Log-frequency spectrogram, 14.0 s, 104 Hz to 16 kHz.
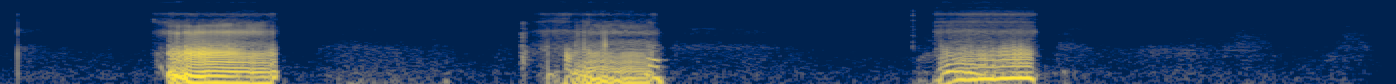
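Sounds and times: dog snoring: 0:01.5 - 0:02.9, 0:05.2 - 0:06.7, 0:09.3 - 0:10.4.

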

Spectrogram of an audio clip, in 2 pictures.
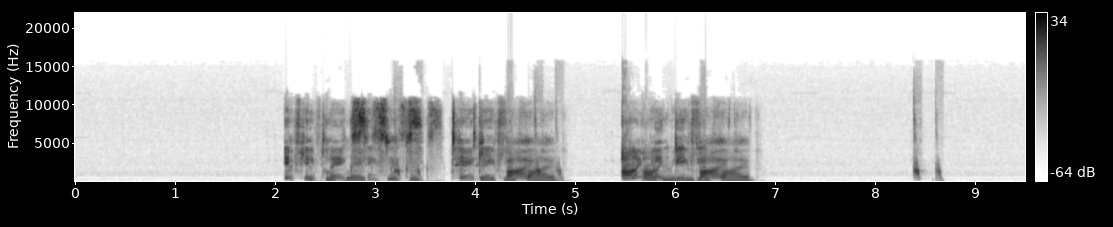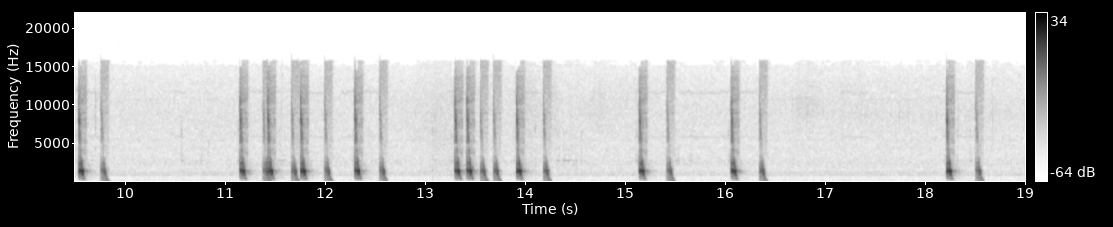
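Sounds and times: chess move clicks: 0:08.4 - 0:08.7, 0:09.5 - 0:09.9, 0:10.6 - 0:12.6, 0:13.3 - 0:14.3, 0:15.2 - 0:16.4.

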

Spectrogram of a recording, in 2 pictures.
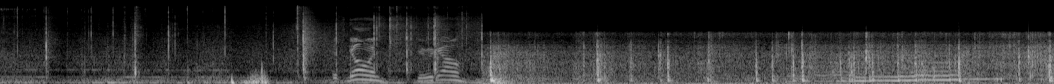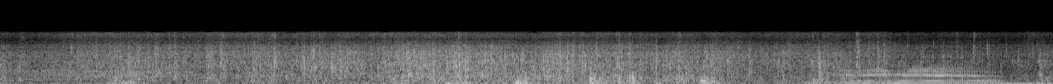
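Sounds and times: leaves rushing through air: 0:00.0 - 0:21.0
tree crashing onto ground: 0:00.0 - 0:21.0
tree trunk cracking and snapping: 0:00.0 - 0:21.0.

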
